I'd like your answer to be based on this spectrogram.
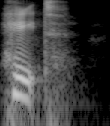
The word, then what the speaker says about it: Haight: You say H Street? – Hate. – Hate Street? – Oh, yeah, hate. It's spelled H-A-I-G-H-T.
